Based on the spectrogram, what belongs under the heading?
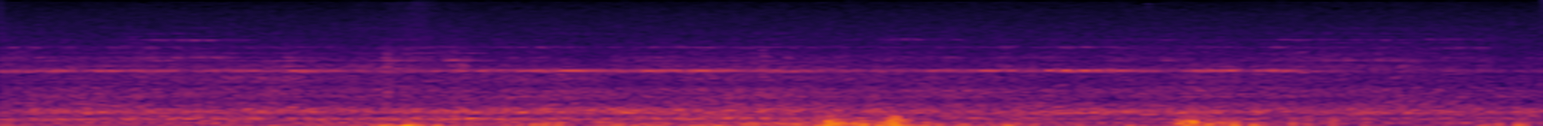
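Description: Distant diesel multiple-unit passenger train running steadily along the line, a continuous rumble with a thin high note that fades out near the end. A few low thumps from wind buffeting the microphone.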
